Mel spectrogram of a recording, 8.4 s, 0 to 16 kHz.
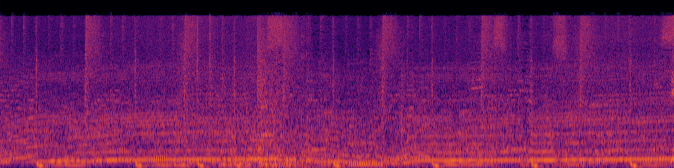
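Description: A Volkswagen Golf R, the seventh-generation hot hatch, roars loudly and continuously in Forza Horizon 5, its engine note rising and falling through gear changes with bursts of tire squeal and skidding as it races.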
